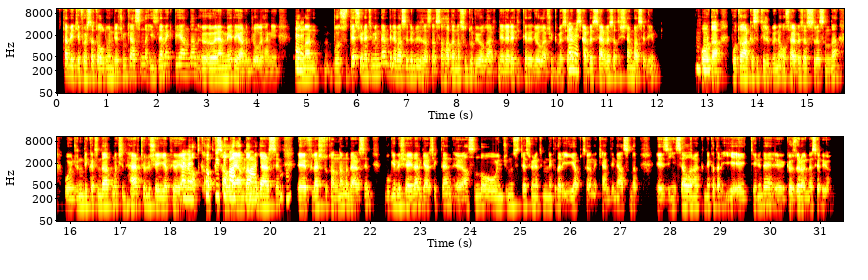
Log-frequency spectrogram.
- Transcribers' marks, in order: tapping
- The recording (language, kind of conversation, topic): Turkish, podcast, Hobiniz sizi kişisel olarak nasıl değiştirdi?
